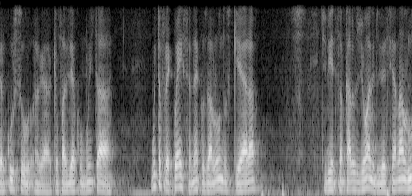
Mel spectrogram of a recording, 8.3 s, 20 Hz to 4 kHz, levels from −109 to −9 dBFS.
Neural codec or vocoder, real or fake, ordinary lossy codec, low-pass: codec, 16 kHz, 4 kbps, FunCodec, trained on LibriTTS, 50 frames a second; fake; none; 3.6 kHz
